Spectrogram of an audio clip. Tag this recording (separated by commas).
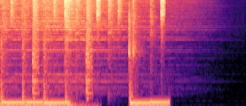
Musical instrument, Music, Percussion, Drum kit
